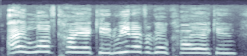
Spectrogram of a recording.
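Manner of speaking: high-pitched mimicry of a girlfriend; put-on high girlfriend voice; Sarah. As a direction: imitate an eager girlfriend, high and loud. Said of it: "that's Sarah's voice".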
